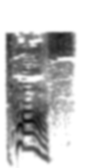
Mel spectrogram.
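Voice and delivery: sudden high-pitched yell; sharp, high shouted order; yelled command. A narrator's reading. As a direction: yell the single word like a spell. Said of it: "she yelled".

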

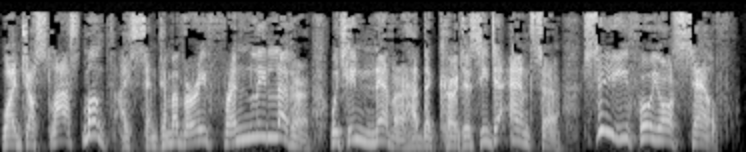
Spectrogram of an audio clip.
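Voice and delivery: high-pitched, aggrieved tirade; indignant fury. A narrator's reading. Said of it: "his sadness had changed to fury".

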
